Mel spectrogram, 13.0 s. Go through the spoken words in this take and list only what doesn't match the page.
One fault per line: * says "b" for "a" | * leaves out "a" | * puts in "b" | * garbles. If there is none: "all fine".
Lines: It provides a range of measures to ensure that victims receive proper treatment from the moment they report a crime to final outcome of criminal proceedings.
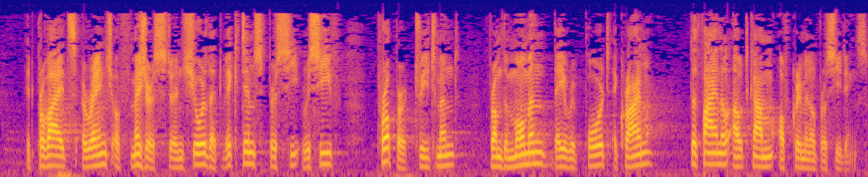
all fine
